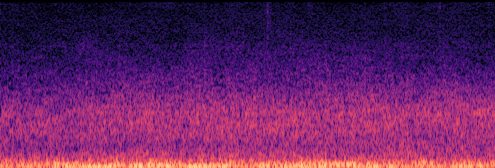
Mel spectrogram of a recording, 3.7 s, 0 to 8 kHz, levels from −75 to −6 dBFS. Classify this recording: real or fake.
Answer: fake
